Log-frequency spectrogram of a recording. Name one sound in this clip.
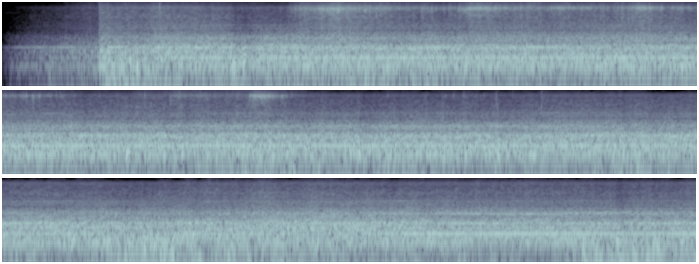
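A loader's diesel engine runs loudly and steadily.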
